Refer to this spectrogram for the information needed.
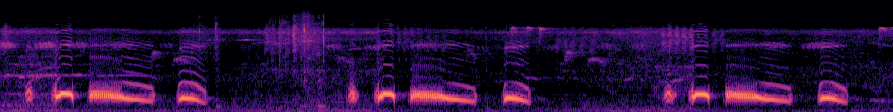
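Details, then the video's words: Spotted dove calling to attract wild birds. Three evenly spaced cooing phrases, each built from a quick pip, a clipped coo, a drawn-out falling coo and a short falling coo, with faint chirps and a brief flutter. "Chim cu gáy gọi hay kích bổi nhanh nổi"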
